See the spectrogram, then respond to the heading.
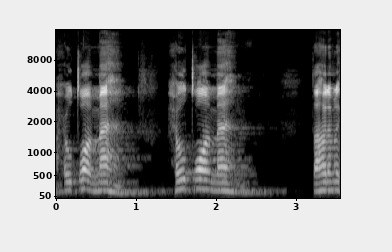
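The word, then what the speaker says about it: حُطَمَة: হবে হায় পরিণত হবে হুতমা হু তা হবে না এখানে ত জবর ত আরবিতে আটটি অক্ষর আছে যে আটটি অক্ষরের উপরে জবর আসলে অকার উচ্চারণ হয় এখানে ত জবর ত হবে হুতমাহ হুতমাহ তাহলে আমরা কি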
